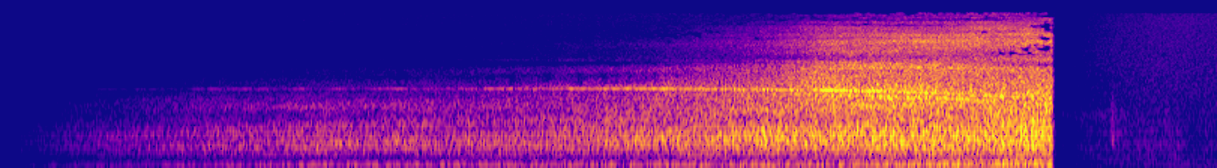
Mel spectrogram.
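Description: A deep, rushing, rumbling noise that swells steadily louder for about seven seconds and then cuts off suddenly, with a faint thin tone gliding slightly downward over it. It is laid over the opening title card as an added sound effect.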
